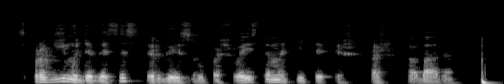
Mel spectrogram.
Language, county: Lithuanian, Panevėžys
